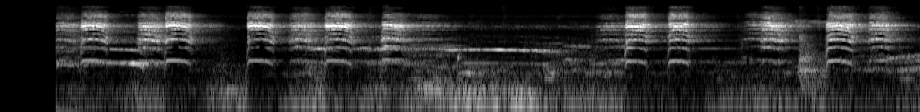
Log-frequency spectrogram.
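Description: A blue-crowned hanging parrot gives shrill, squeaky, arched notes in quick pairs and short bursts, about a dozen in seven seconds, with a faint steady whistle between them.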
